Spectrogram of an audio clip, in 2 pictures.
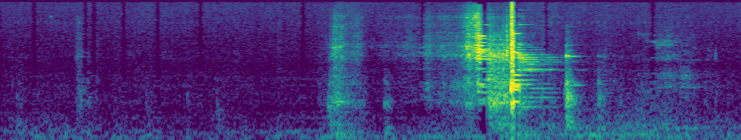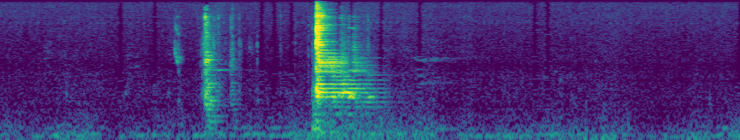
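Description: A freshly caught red drum thrashing on a boat deck while it is measured. There are a few sharp knocks and two loud rattling clatters, about two and a half seconds in and again near five seconds.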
